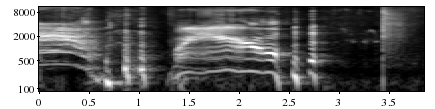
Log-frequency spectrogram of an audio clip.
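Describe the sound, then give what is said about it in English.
A cat meows twice, a drawn-out first call and then a longer, wavering one, with a few sharp clicks and taps in between and after. “How did the cat make it into there?”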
